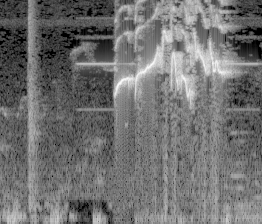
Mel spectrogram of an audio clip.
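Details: Wild-caught Oriental magpie-robin being tamed, singing one loud whistled phrase that climbs steadily, then warbles and wavers for about two seconds. A faint steady high tone runs through the clip, and soft low knocks sound underneath.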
